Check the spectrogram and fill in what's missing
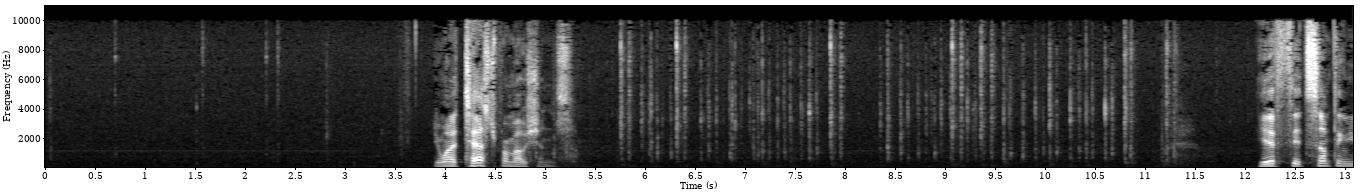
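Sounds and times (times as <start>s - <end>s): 
speech: 3.9s - 5.4s, 12.2s - 13.0s
computer keyboard typing: 5.7s - 11.4s.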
